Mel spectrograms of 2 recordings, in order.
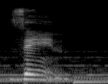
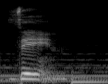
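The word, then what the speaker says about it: sein: verben to see is zane. Zane. As you can see, the letter S is not pronounced as S but more like Z. So you say Zen. Zane.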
